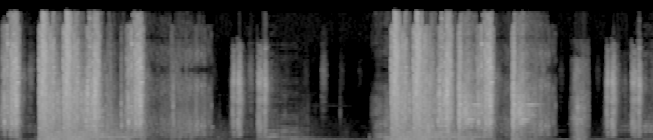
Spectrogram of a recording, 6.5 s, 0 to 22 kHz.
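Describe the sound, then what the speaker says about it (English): Shotgun blasts from a first-person video game, heavy double shots booming in bursts with gaps between, loud and close, over a noisy game background with no one talking. "this shotgun fires 2 shots at a time"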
